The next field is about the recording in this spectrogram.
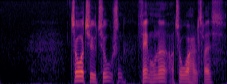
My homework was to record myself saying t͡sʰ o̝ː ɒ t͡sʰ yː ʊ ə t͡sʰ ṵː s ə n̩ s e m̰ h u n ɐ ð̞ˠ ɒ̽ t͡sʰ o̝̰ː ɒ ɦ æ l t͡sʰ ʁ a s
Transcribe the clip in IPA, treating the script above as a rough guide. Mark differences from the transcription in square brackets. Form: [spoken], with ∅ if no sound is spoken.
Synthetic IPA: t͡sʰ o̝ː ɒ t͡sʰ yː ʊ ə t͡sʰ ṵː s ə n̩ [f] e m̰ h u n ɐ ð̞ˠ ɒ̽ t͡sʰ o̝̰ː ɒ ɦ æ l t͡sʰ ʁ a s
